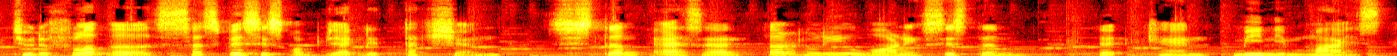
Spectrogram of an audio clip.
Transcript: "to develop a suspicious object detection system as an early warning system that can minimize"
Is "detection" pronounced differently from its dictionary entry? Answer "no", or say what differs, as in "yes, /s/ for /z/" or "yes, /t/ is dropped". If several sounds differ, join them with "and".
no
